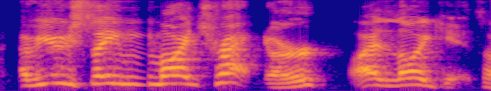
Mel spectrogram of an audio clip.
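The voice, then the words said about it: Put-on Devon accent. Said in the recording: “That's apparently a Devon accent... I like doing accents... And you do them well.”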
